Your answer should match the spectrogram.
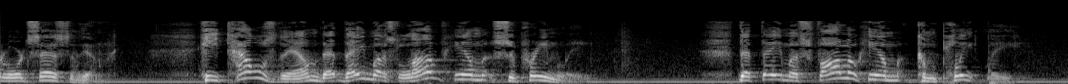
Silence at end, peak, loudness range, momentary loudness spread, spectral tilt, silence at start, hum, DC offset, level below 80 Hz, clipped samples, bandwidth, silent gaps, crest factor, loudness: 0 s; 0 dBFS; 3 LU; 21 LU; -5.5 dB/octave; 0 s; none; under 0.1%; -52 dBFS; under 0.1%; 8 kHz; none; 20 dB; -20 LUFS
